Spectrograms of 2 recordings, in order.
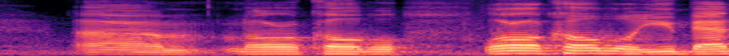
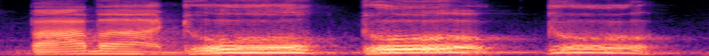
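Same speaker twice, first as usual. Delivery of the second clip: character voice; 6 semitones higher, 7 dB louder, much slower than usual. Retold or imitated. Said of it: "Let me see if I can do an impression".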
